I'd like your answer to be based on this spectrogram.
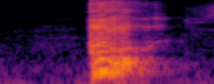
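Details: Single short, dry, hacking cough from a cat with a slow-resolving cough; X-ray normal, antibiotics and asthma steroids didn't help; later lung sample found Mycoplasma felis infection, cured with doxycycline.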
